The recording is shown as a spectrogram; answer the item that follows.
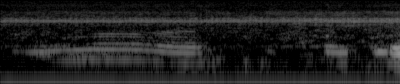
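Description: Near silence broken by a faint, brief murmur of a person's voice, a soft hum lasting under a second.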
